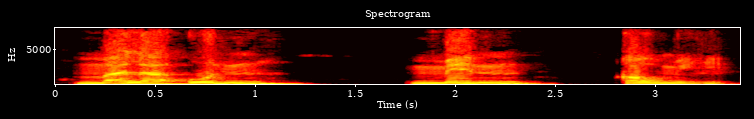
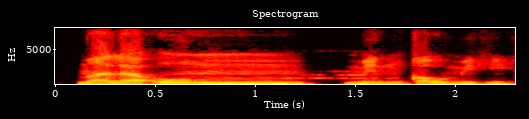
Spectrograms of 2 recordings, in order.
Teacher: But the Quran, what you do is that you, if there is a tanween, right, and after the tanween there is a noon, the tanween and the noon become merged by what's called idgham · Shown in: second take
